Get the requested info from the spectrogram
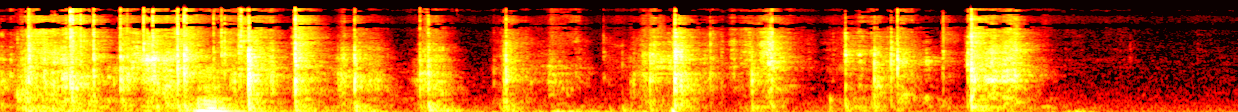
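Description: Small hard-plastic toy shooter parts clicking and knocking as they are handled and pushed together, an irregular run of sharp clicks that stops about five seconds in.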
